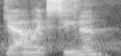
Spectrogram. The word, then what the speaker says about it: Galaxina: Is it, I can never pronounce, is it Galaxina? Yes, that's correct.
